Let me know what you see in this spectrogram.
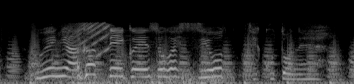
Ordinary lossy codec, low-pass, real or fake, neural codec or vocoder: none; 7.2 kHz; real; none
